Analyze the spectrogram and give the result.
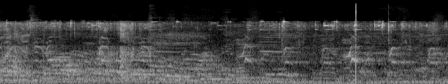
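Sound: dogs fighting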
